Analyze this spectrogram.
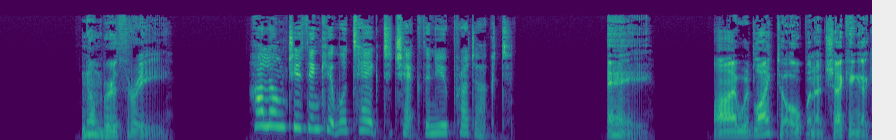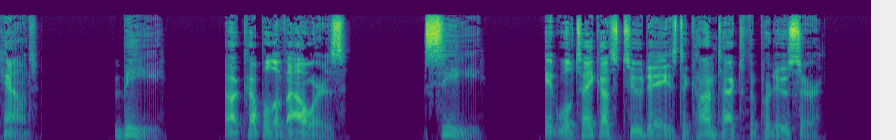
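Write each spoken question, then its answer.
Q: How long do you think it will take to check the new product?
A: B: A couple of hours.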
